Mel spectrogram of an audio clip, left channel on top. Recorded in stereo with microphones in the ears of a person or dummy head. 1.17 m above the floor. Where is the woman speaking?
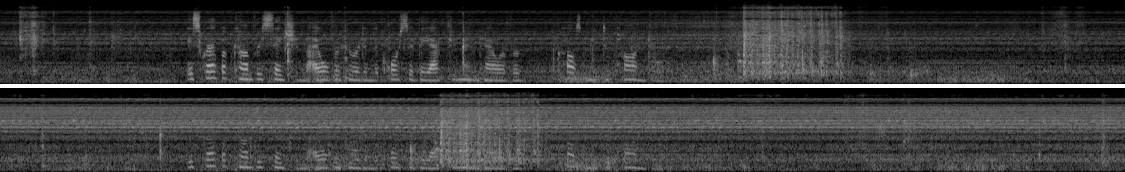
65° left (ahead or behind).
